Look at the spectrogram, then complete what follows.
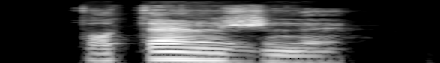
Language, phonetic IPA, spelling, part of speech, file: Polish, [pɔˈtɛ̃w̃ʒnɨ], potężny, adjective, Pl-potężny.ogg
